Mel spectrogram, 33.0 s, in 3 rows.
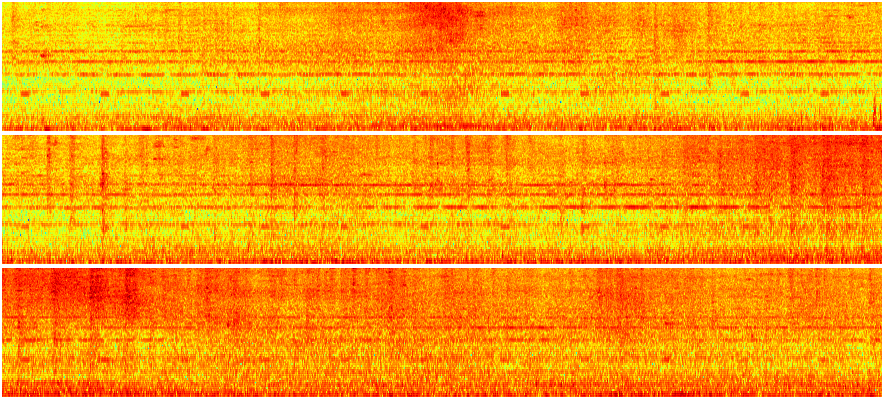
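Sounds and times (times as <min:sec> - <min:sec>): clickety-clack over rail joints: 0:00.0 - 0:33.0
wheels rumbling on rail: 0:00.0 - 0:33.0.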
